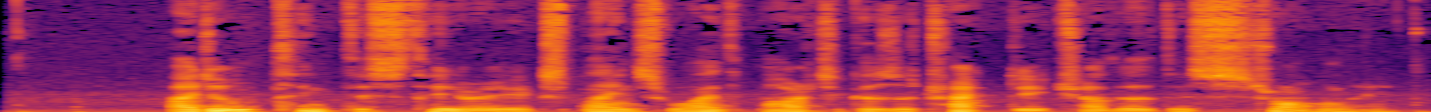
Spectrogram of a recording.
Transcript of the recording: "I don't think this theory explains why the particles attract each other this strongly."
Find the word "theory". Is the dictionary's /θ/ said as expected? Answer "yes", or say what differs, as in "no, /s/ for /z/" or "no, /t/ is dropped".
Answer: yes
